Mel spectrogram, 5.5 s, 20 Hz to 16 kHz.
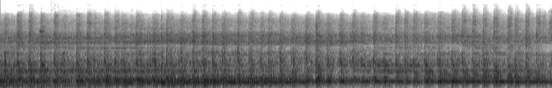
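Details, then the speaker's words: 1965 Suzuki K10 two-stroke, revived after sitting 15 years, idling to warm up and free clutch plates stuck from sitting: a fast, crackly buzz with a steady tone, running evenly. "just going to LIF this warm up get some heat into the engine and then we'll start again see if we can break those TCH plates free"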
